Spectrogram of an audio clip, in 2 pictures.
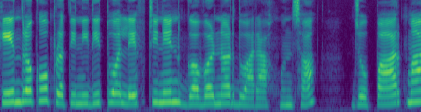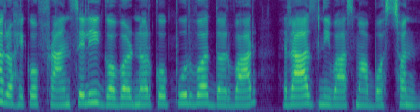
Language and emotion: Nepali, neutral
